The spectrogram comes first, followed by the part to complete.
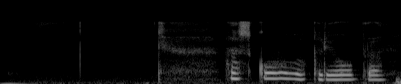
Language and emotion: Russian, sad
